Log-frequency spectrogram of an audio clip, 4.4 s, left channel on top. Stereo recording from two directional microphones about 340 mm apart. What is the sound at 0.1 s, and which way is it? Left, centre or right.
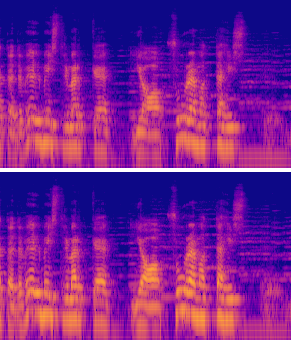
Speech, centre.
